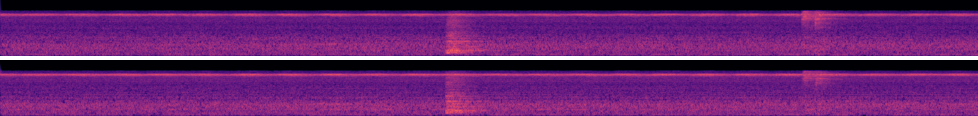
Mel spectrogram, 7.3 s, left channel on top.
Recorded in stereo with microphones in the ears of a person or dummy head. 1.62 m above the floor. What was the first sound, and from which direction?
An insect, 5° right (ahead or behind).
